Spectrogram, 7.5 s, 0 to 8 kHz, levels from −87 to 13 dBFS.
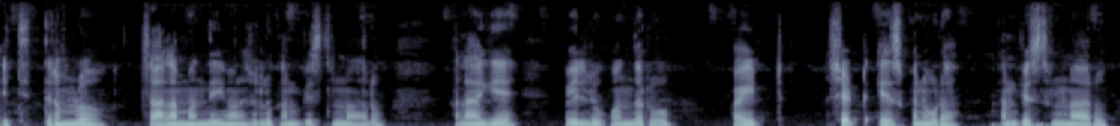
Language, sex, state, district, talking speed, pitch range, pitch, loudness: Telugu, male, Telangana, Mahabubabad, 95 wpm, 95-105 Hz, 100 Hz, -23 LUFS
